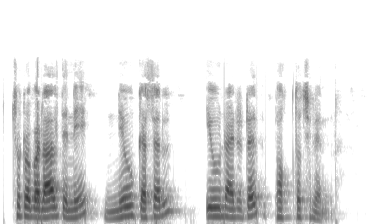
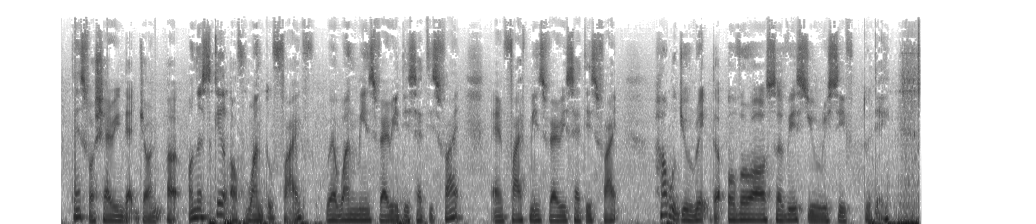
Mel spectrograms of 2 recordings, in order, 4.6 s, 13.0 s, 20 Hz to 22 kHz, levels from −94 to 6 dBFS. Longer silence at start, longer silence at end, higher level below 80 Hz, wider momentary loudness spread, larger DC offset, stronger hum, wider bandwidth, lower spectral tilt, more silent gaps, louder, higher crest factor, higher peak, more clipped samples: second, 0.15 s vs 0.8 s; second, 0.55 s vs 1.45 s; second, -66 dBFS vs -22 dBFS; first, 17 LU vs 6 LU; neither; neither; second, 7.4 kHz vs 15.5 kHz; first, -8 dB/octave vs -5 dB/octave; neither; second, -28 LUFS vs -15 LUFS; first, 20 dB vs 14 dB; second, -10 dBFS vs -2 dBFS; neither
